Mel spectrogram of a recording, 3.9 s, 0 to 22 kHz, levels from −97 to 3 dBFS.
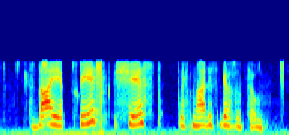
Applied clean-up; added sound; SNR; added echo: neural diffusion model UNIVERSE++.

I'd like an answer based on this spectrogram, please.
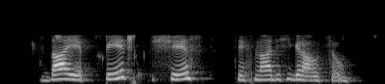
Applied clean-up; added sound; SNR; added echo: neural mask model Resemble Enhance denoiser.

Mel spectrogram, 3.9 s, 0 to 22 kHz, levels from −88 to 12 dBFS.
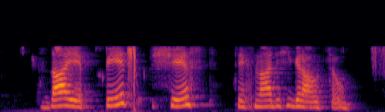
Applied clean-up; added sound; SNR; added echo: classical method log-MMSE.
